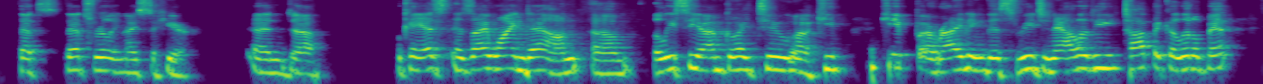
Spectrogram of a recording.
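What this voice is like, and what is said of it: Boston accent. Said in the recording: “I grew up in the Boston area, so I carry my Boston accent with me proudly.”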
